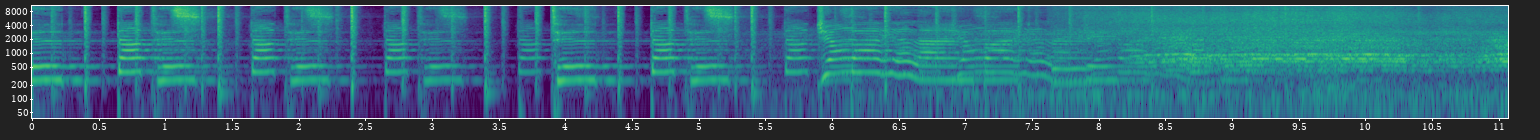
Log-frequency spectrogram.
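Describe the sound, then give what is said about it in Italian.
A steam train chugs in quick rhythmic bursts while its whistle sounds in short toots, then gives way to a long, wavering whistle blast over loud, steady rumbling. “Questo suono, gli ascoltatori sono abituati perché è dalla prima puntata, è un treno.”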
